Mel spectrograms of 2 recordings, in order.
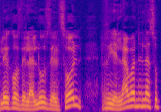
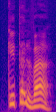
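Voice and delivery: put-on old bird voice; 6 semitones higher than usual. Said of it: "le preguntó una ave vieja".

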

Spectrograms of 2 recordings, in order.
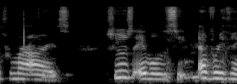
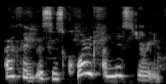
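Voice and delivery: higher, bright chirp; 7 semitones higher than usual. A narrator's reading. Flap to the friends on the branch, chirping. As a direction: chirp it out lightly. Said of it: "Flap chirped".

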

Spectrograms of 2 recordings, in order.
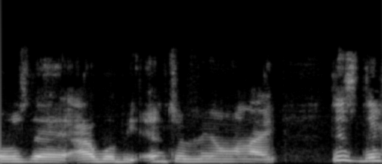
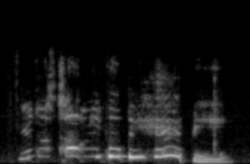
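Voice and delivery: high, fast mock whine; mock whiny squeak; 3 dB louder, faster than usual. Mimicking herself to people who wanted her happy, high fast whine. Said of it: "that shit really just be like".

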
